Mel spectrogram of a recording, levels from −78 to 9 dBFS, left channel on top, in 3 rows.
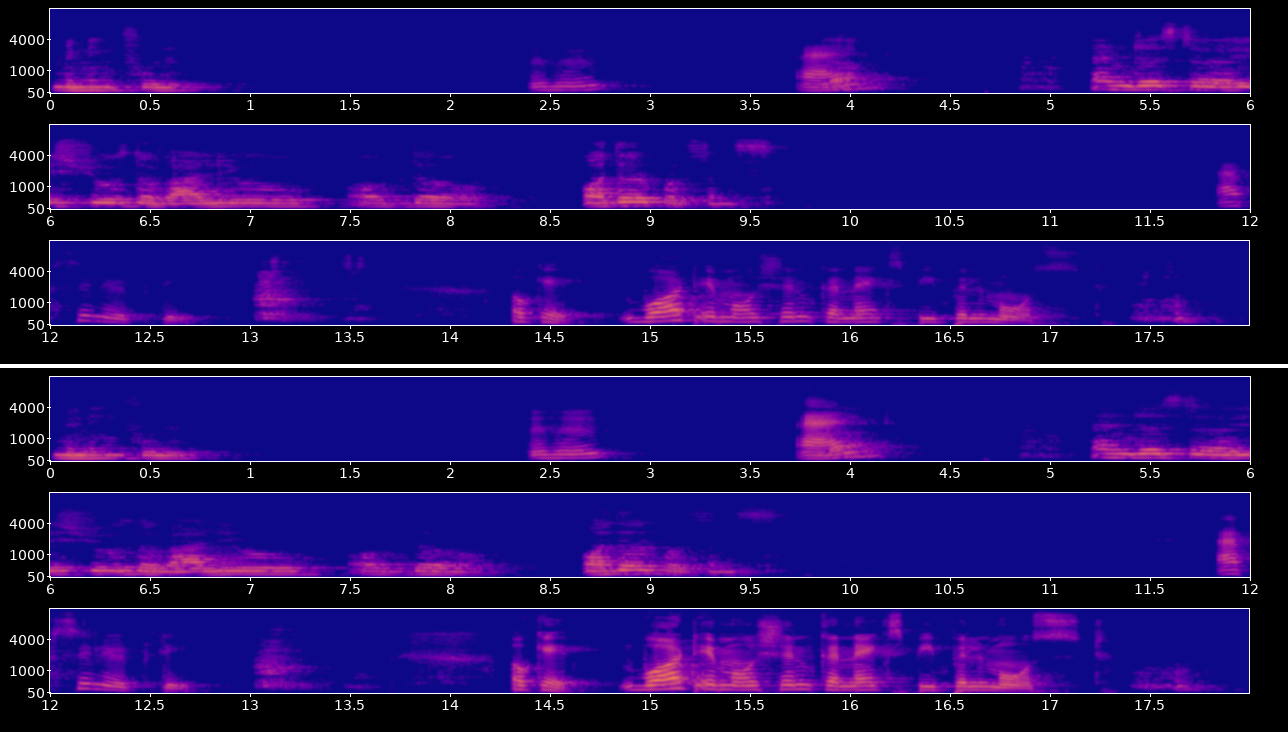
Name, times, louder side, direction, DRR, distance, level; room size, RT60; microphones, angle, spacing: voice 1, 0.0-0.7 3.8-4.1 5.2-8.2 8.7-9.6 13.0-13.6 17.4-17.7, left 1 dB, 70° left, 3.8 m, -34 dB
voice 2, 2.4-2.8 3.7-4.1 11.8-12.7 13.8-17.1, right 6 dB, 75° right, 0.6 m, -33 dB
26.0 x 9.7 x 4.1 m
head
